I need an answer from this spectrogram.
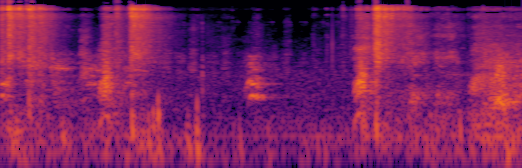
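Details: Male Rottweiler named Kolohe on his first day of bite work in protection training, giving harsh, loud barks in short bursts at the start, around one second, and near the end, with voices and handling noise between.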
